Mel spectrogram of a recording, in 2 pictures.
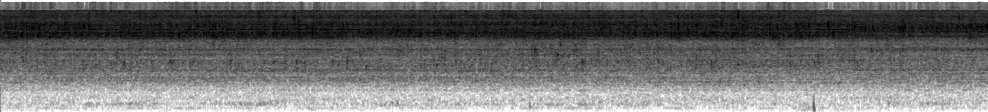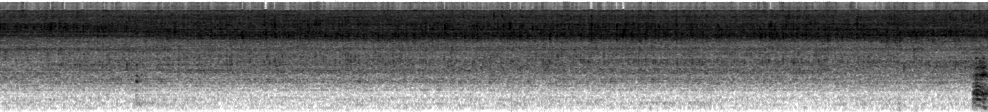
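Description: Tap water running into a sink while rinsing after a straight razor shave, a steady, even hiss of flowing water that continues unbroken throughout.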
